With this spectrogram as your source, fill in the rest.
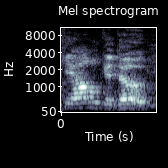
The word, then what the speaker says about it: Gal Gadot: deep fakes and they took the face of gal gadot I know that's how you say her name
